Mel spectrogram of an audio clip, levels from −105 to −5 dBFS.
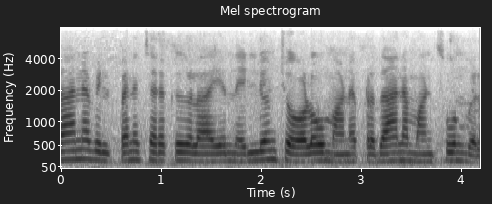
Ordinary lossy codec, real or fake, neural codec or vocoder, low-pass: Opus, 24 kbps; real; none; 7.2 kHz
